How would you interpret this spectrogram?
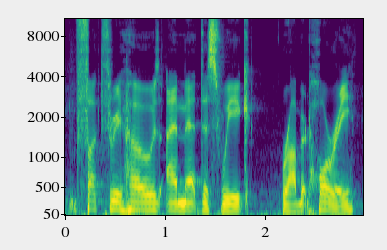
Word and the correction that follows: Horry: Silent H. – Sorry. Apologies. I don't know old hoes. Oh, no, no. So I just hit a three-peat, fuck three hoes I met this week, Robert Horry.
